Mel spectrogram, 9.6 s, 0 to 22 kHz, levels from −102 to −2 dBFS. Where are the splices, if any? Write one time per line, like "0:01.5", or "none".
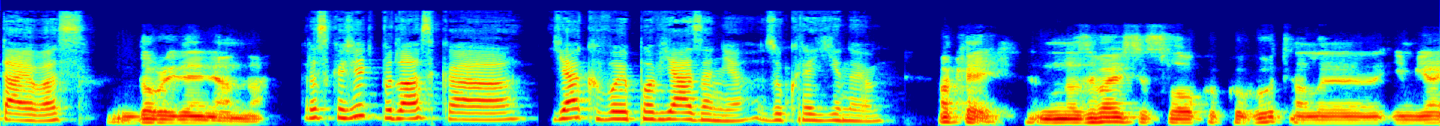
0:03.6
